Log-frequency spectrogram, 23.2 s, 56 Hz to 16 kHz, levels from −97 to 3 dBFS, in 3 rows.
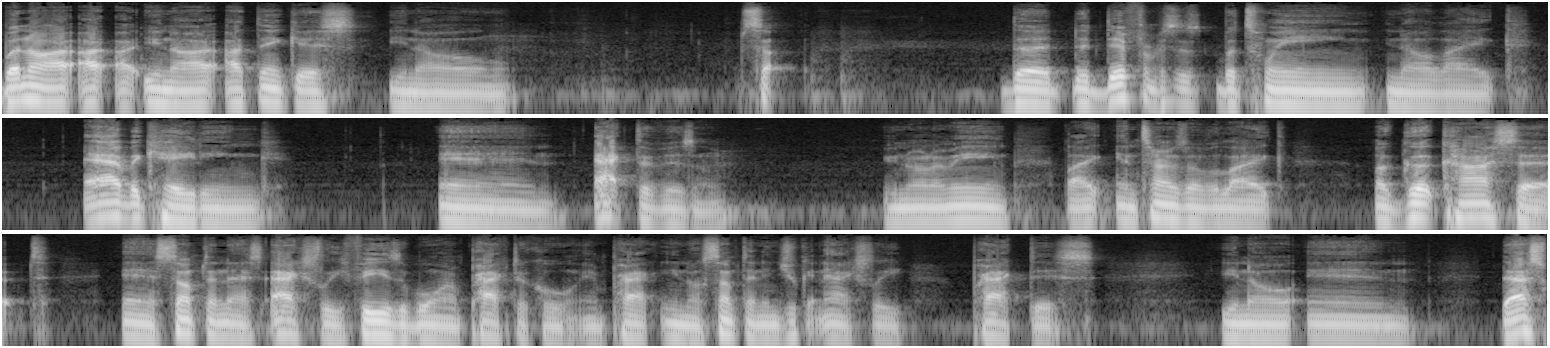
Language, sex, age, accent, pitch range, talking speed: English, male, 30-49, American, 85-105 Hz, 150 wpm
